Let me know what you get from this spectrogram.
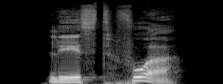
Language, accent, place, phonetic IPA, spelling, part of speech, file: German, Germany, Berlin, [ˌleːst ˈfoːɐ̯], lest vor, verb, De-lest vor.ogg
- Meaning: inflection of vorlesen: 1. second-person plural present 2. plural imperative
